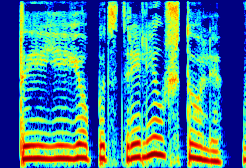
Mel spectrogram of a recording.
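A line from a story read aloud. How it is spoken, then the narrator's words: Breathed out. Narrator (Russian): выдохнул Иван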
